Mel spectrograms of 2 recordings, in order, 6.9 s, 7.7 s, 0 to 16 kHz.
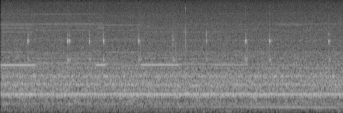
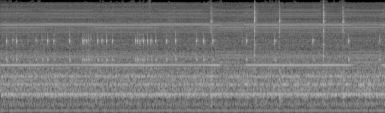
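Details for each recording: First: Keithley 150B microvolt ammeter running on a battery supply lowered to 5 volts: a faint, uneven mechanical chopper ticking over a hum. The chopper sound changes from how it ran at 6 volts, and the meter quits near 4 volts. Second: Keithley 150B microvolt ammeter on external supply around 6-7 volts: fine, even high buzz with light ticking at one steady rate; chopper runs normally, sounds heavier above 6 V, frequency unchanged between 6 and 7 V.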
